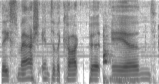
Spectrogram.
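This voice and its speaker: A man acting as game master, narrating the action in a casual, halting, conversational way. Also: mid-range voice, level tone, over music.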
